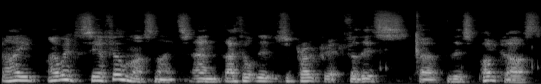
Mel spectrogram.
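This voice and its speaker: A man's voice: medium pitch, lively intonation, normal speed, a little mellow, a little hiss or hum, poor audio. A middle-aged man from London with an English accent, a stand-in guest telling long stories in a dry, self-deprecating way on a casual podcast. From London, England.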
